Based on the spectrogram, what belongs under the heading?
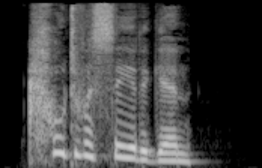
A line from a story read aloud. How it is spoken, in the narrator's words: she asked Lydia frantically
